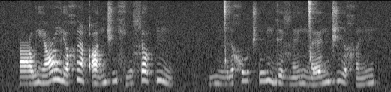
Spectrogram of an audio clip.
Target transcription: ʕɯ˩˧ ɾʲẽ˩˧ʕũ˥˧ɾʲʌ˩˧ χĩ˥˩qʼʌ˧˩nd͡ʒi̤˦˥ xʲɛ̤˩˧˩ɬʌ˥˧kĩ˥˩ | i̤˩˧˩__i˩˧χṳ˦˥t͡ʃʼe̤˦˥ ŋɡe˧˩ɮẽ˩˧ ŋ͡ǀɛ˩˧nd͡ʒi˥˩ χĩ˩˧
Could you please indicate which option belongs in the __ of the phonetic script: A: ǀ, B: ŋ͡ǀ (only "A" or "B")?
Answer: B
